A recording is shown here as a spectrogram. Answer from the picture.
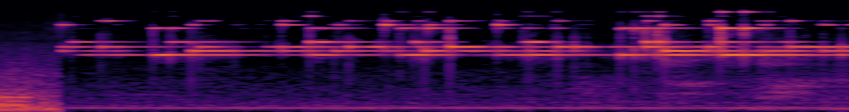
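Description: Outro sound effect of tinkling wind-chime notes: many short, high ringing notes overlapping, coming in abruptly about a third of a second in as the music cuts off, over a faint steady low hum.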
